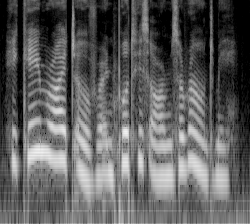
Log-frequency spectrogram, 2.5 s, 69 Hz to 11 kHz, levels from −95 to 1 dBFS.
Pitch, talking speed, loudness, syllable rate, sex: 245 Hz, 240 wpm, -18 LUFS, 5.2 syllables/s, female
